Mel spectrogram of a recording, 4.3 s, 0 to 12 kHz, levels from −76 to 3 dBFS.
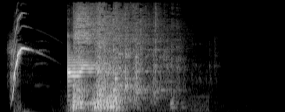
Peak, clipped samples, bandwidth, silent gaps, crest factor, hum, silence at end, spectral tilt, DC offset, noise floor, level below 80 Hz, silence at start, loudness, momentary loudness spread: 0 dBFS; under 0.1%; 11.5 kHz; none; 20 dB; none; 1.6 s; -3 dB/octave; under 0.1%; -86 dBFS; -44 dBFS; 0.15 s; -15 LUFS; 19 LU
